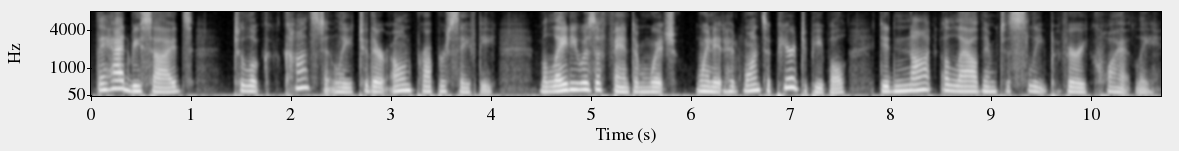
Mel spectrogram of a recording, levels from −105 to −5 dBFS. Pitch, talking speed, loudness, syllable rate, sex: 190 Hz, 175 wpm, -19 LUFS, 5.2 syllables/s, female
